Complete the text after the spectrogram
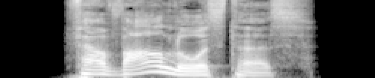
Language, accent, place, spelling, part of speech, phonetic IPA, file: German, Germany, Berlin, verwahrlostes, adjective, [fɛɐ̯ˈvaːɐ̯ˌloːstəs], De-verwahrlostes.ogg
- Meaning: strong/mixed nominative/accusative neuter singular of verwahrlost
